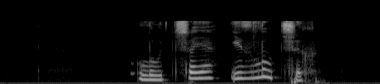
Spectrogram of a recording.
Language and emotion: Russian, positive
